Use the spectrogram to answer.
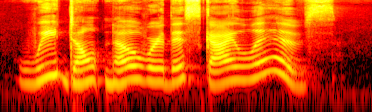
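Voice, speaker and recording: Putting on a character voice, a woman speaks high and fairly slowly. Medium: read story.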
